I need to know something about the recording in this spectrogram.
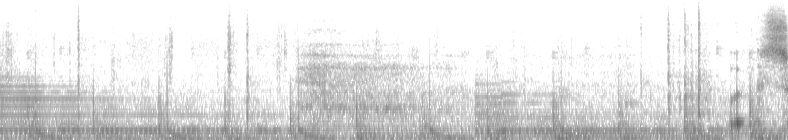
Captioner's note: huffs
